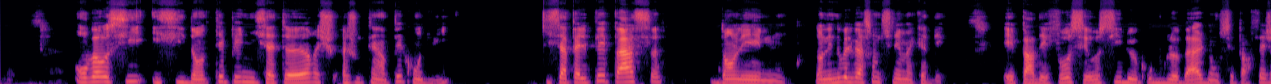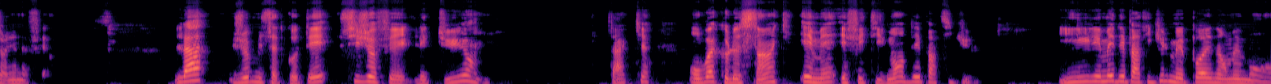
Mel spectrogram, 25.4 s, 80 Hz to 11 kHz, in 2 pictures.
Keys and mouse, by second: 2.5 click, 4.2 click, 5.8 click, 15.3 click, 17.7 click.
